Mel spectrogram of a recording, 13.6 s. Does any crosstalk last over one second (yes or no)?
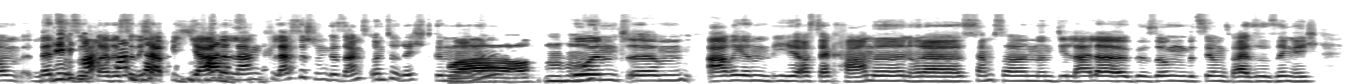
yes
